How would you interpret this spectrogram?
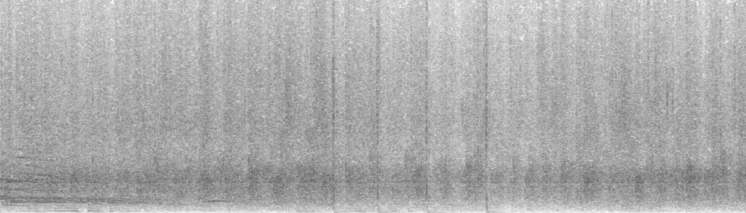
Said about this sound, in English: Well, that big cheer and prolonged applause probably is because our audience here realised that Kenneth had really achieved something with that tremendous flourish at the end.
